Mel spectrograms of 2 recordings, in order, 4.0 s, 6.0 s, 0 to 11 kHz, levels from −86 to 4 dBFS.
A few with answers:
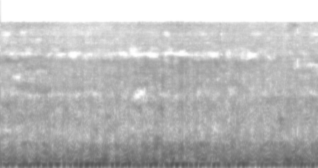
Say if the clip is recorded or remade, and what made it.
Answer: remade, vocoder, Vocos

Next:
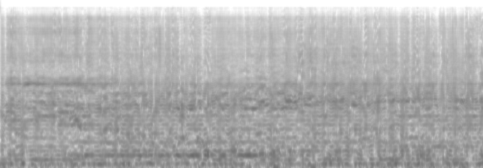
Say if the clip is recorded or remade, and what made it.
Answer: remade, vocoder, BigVGAN v2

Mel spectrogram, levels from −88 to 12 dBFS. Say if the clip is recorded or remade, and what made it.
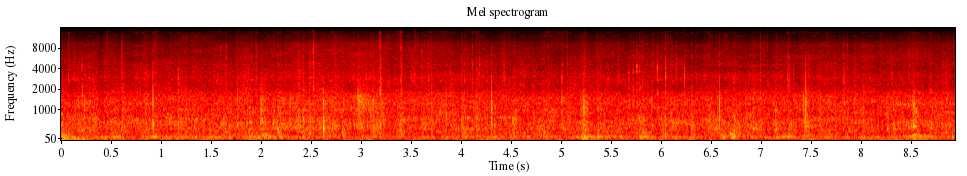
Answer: remade, codec, SNAC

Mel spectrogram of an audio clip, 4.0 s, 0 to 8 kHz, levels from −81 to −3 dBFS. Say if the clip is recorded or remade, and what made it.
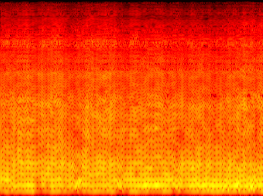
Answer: remade, vocoder, Vocos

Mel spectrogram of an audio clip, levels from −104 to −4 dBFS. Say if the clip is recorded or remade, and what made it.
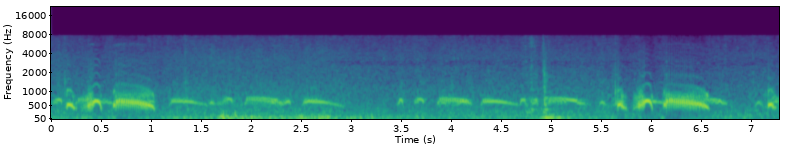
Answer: recorded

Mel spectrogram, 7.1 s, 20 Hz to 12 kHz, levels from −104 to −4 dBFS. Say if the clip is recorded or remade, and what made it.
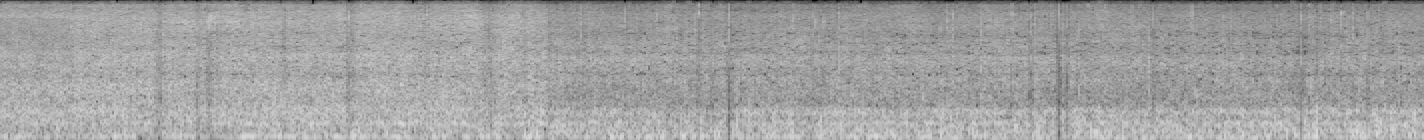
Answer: remade, vocoder, BigVGAN v2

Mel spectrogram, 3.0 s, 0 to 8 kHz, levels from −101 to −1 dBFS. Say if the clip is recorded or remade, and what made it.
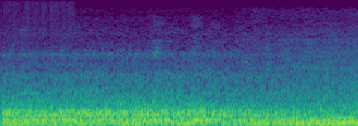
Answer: recorded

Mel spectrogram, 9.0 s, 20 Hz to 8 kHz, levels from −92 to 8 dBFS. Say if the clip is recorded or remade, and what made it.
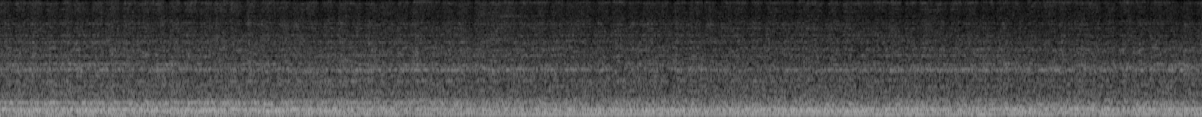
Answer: remade, vocoder, BigVGAN v2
